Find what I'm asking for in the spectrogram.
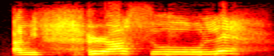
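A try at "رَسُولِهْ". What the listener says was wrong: Well done. I can see that you were trying and then you got it right. Excellent.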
